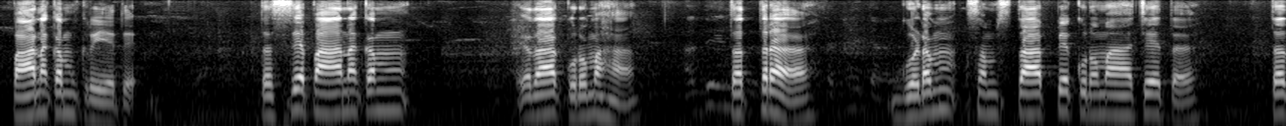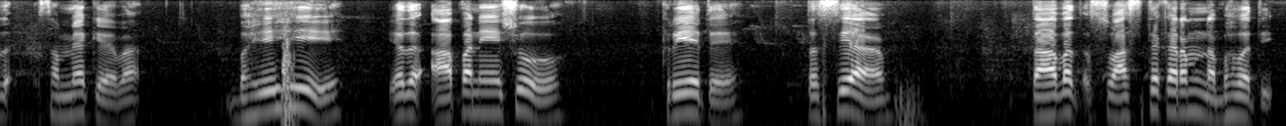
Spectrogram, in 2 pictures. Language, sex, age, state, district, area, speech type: Sanskrit, male, 18-30, Karnataka, Bagalkot, rural, spontaneous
